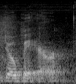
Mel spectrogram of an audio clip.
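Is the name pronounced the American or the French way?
French. The name is given a French pronunciation. "For the French would be Daubert"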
